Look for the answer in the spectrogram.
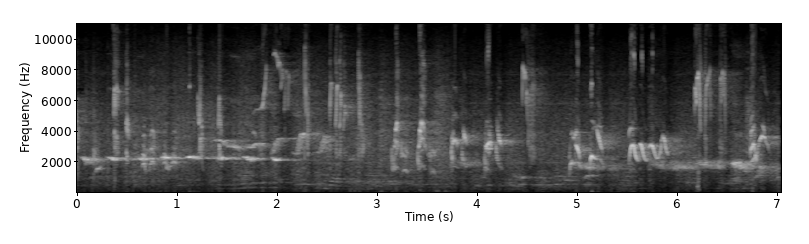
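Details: An Orange-headed thrush sings freely for lure use, opening with a sustained flat whistle under high chips, then running into dense, varied twittering with rising and falling slurred notes.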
